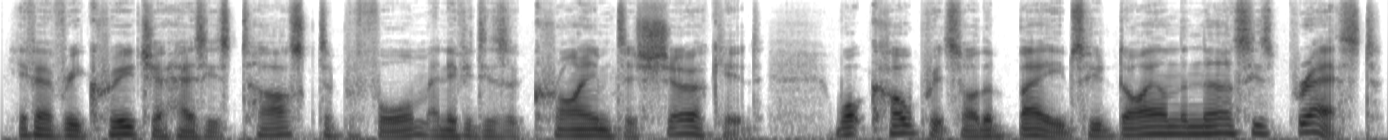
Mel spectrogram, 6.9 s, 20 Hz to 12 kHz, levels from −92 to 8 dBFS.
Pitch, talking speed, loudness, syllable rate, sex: 105 Hz, 240 wpm, -18 LUFS, 5.9 syllables/s, male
